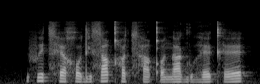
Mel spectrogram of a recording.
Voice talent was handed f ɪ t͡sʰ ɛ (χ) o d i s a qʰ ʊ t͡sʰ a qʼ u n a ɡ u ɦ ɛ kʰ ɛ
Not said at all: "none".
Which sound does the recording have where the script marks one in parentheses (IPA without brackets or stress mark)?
χ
